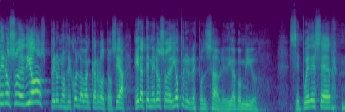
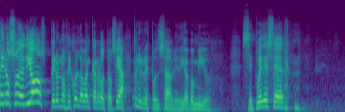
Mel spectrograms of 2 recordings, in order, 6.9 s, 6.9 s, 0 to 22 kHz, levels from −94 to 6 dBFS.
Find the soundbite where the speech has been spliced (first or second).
second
